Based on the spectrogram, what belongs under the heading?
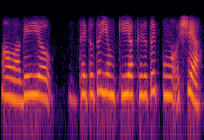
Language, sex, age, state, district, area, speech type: Kashmiri, female, 30-45, Jammu and Kashmir, Anantnag, rural, conversation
